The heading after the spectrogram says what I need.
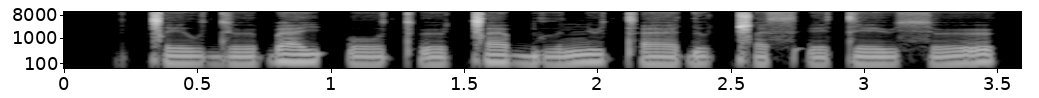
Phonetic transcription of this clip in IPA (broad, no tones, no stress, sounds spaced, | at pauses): ǀ e u̯ d ø ɓ æ i̯ ʔ o tʼ ø ǀ æ b ɯ n y tʼ æ ɗ ɯ ǁ æ s ʔ e t e y̯ s ø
